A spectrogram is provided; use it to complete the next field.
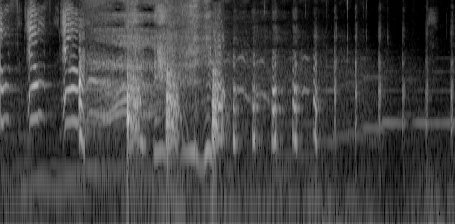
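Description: A recorded dog bark sound effect: a small dog yaps and whines, starting with a few high, drawn-out yelps, then settling into a quick run of short, sharp barks.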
